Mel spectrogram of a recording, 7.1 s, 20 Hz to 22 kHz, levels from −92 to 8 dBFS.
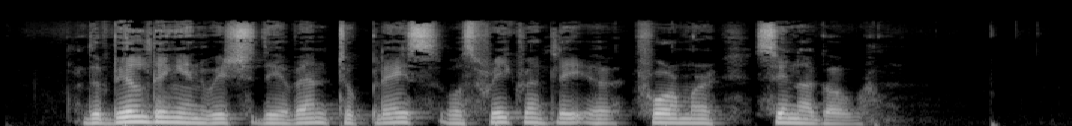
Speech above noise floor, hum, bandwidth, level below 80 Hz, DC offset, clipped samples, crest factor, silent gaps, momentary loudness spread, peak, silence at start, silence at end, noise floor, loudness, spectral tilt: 56 dB; none; 11.5 kHz; -54 dBFS; under 0.1%; under 0.1%; 20 dB; none; 13 LU; -2 dBFS; 0.55 s; 1.4 s; -77 dBFS; -21 LUFS; -4.5 dB/octave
